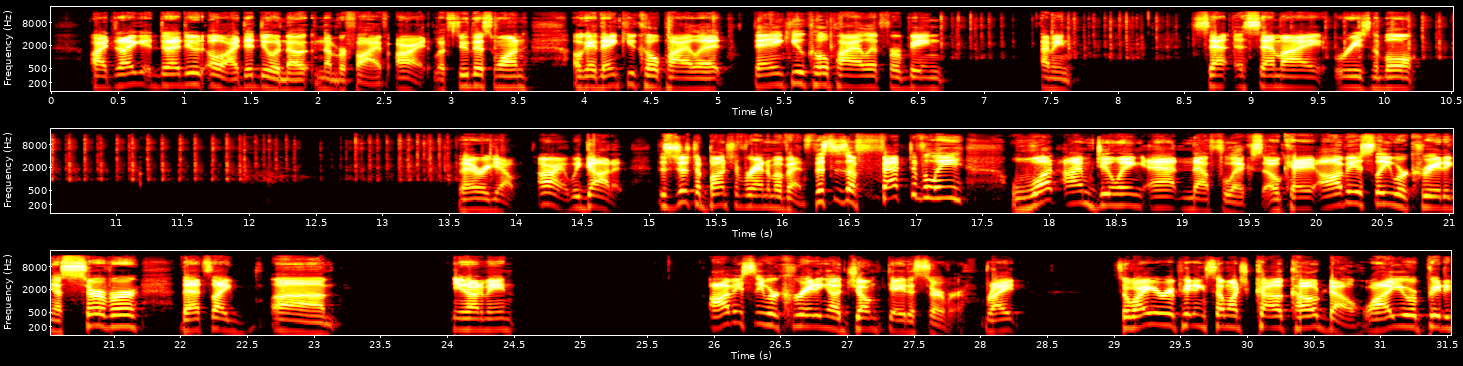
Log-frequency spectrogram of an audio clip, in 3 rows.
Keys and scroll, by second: 0.3 ctrl+u, 1.3 ctrl+d, 1.4 ctrl+d, 1.6 ctrl+d, 1.7 ctrl+d, 2.7-3.9 typing, 4.7 Tab, 5.0 ctrl+c, 5.2-14.0 typing.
